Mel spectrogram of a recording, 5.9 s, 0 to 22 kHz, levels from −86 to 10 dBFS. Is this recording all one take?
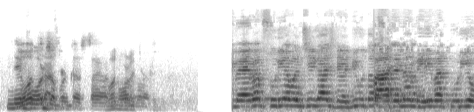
no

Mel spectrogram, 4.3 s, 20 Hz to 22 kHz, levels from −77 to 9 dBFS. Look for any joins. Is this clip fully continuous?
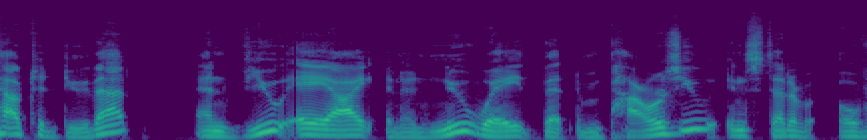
yes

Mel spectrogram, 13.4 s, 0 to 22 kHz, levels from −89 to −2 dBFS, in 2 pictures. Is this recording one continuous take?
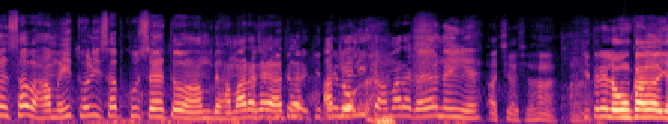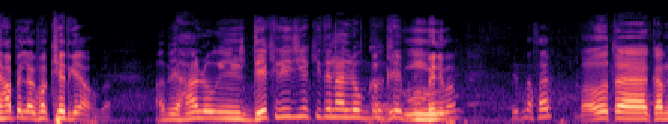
yes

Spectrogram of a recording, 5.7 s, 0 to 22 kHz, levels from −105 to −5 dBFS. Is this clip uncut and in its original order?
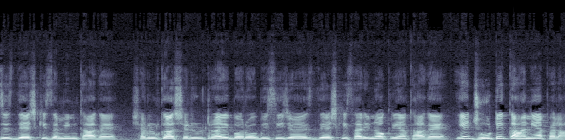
no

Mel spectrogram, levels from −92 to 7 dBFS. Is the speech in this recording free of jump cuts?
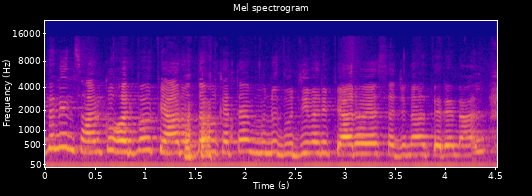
yes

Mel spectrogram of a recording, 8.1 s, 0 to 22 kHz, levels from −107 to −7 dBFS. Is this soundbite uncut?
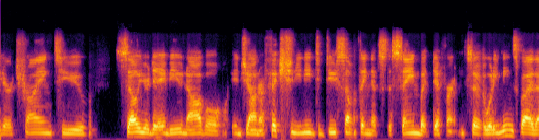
yes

